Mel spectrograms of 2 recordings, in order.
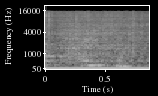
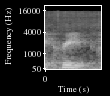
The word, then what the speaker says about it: crêpe: Il y a quoi de crêpe? Crêpe. Non, il n'a pas dit ça comme ça. Crêpe. What? Crêpe. Crêpe. Ouais. How do you say? Crêpe. Crepe. You don't want to say creep.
